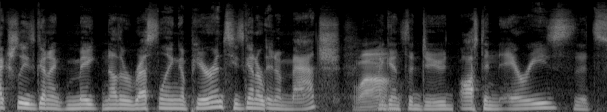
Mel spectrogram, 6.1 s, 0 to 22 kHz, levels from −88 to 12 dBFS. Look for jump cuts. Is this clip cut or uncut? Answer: cut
